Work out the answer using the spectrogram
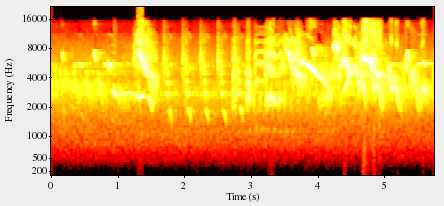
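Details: Common starling (Sturnus vulgaris) singing in Bryansk, Russia, where starling chicks wait in the nest: rambling song of slurred whistles sweeping up and down, dry clicks and rattling chatter, high-pitched and run together without pause.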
